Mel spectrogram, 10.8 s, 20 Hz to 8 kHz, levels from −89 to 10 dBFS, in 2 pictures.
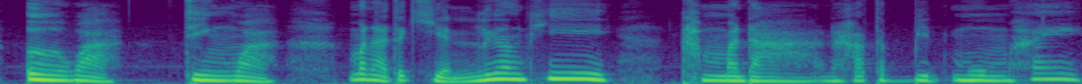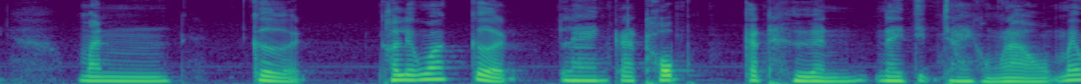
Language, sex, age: Thai, male, 20-39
